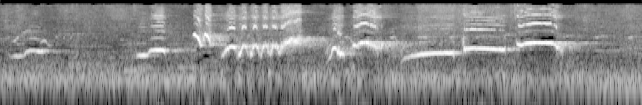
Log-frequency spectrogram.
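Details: Borneo white-rumped shama delivering varied song: low whistled notes, then a rapid trill, slurred rising and falling whistles, and clear sustained tones near the end.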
